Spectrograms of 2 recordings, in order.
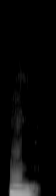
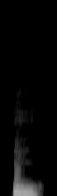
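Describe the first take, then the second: First: Oh settled down, final; downward inflection. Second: Oh with a high rising lift; oh sung up high like a question; upward inflection. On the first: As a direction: let the oh drop down. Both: Shown as a demonstration. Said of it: "two versions of each number".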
